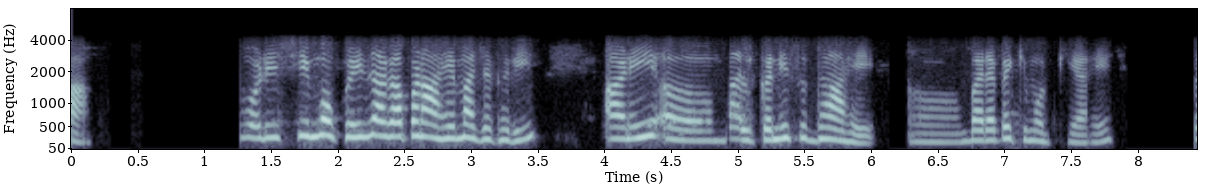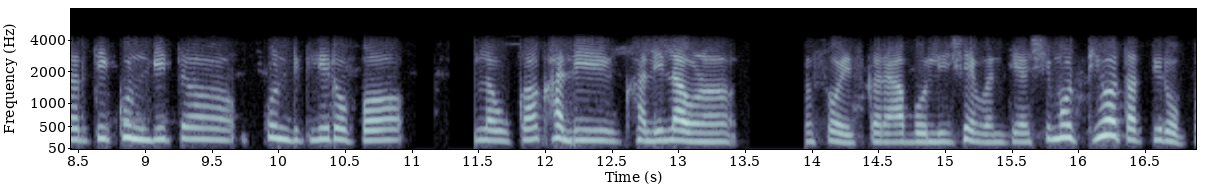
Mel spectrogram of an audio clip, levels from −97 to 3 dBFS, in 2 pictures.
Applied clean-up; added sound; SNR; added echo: none; none; none; none.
